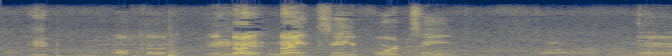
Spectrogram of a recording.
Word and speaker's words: Ypres: You say it like Eep, but it ain't spelled like that. Okay. It's a French. Ypres or Ypres. Ypres. You just say Eep.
